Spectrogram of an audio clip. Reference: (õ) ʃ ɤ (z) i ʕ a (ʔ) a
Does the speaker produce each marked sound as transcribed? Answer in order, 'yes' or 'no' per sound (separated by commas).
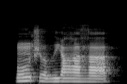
yes, no, no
